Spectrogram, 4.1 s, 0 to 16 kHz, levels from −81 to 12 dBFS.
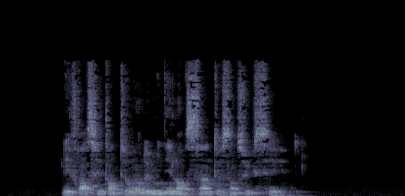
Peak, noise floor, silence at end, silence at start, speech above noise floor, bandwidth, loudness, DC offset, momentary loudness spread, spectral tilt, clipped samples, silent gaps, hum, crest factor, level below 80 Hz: -12 dBFS; -72 dBFS; 1.05 s; 0.6 s; 44 dB; 11.5 kHz; -28 LUFS; under 0.1%; 9 LU; -3.5 dB/octave; under 0.1%; none; none; 18 dB; -50 dBFS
